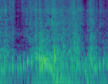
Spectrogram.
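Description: Madrasi high-flying pigeons in Kolkata coo softly and steadily at close range, their low murmuring calls fairly faint and uninterrupted by any voices.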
